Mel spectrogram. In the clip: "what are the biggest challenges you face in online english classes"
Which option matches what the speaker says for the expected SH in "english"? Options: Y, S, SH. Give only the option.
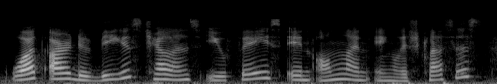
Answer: SH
